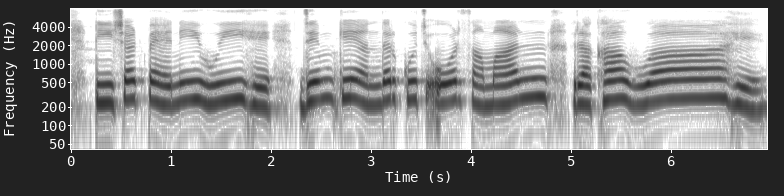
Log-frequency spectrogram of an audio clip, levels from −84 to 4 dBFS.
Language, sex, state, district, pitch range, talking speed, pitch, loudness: Hindi, female, Bihar, Jahanabad, 230-270 Hz, 110 wpm, 255 Hz, -20 LUFS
